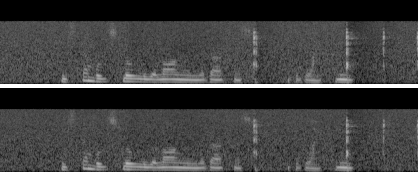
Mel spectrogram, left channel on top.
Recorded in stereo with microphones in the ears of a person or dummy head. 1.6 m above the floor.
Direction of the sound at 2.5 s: 10° left (ahead or behind).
